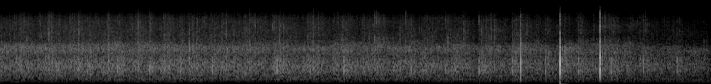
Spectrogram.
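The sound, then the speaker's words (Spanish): A church audience applauds the worship pastors steadily, a dense wash of many hands clapping at an even level throughout, with a few sharper, louder claps standing out near the end. “Denle un aplauso fuerte a ellos porque se lo merecen.”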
